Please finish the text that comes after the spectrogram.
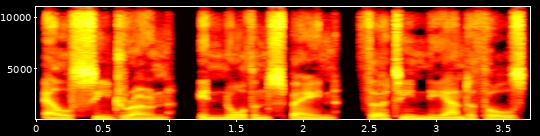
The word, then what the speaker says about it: El Sidrón: At El Sidrón, pronounced El Sidrone, in northern Spain, 13 Neanderthals died about 49,000 years ago.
